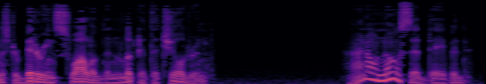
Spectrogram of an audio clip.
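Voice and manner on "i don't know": put-on much higher young boy, unsure; boy's voice. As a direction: voice a small worried boy. Young son David speaks.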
